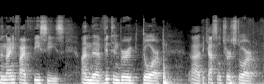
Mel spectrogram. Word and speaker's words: Wittenberg: In German, a W is pronounced with a V. V. Wittenberg.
